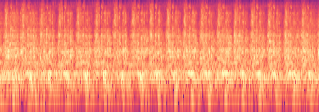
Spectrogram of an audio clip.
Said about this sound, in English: He's doing the first step of the sewing process. So he's sewing the pieces of leather together.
